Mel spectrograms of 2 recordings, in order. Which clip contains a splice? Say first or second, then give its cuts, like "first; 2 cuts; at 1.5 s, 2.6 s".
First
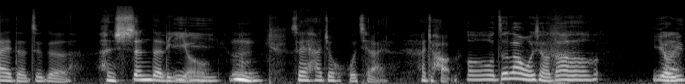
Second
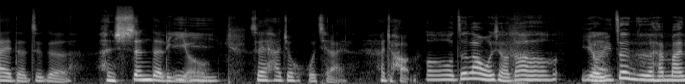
second; 2 cuts; at 2.2 s, 5.7 s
